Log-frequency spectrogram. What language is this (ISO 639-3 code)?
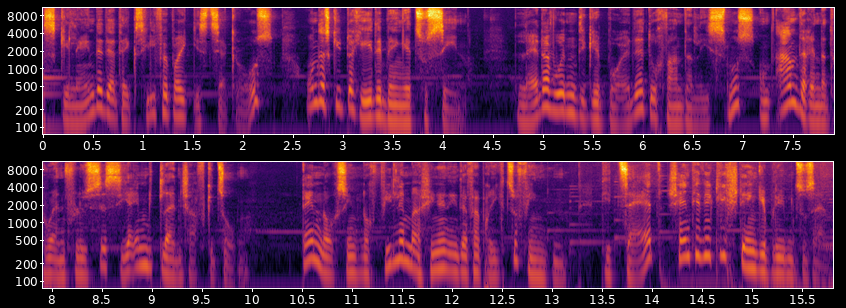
deu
